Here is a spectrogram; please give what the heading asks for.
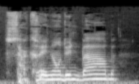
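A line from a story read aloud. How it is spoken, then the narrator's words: Exclaimed. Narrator (French): s'exclame le Père Noël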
